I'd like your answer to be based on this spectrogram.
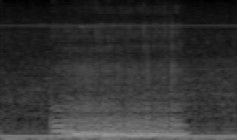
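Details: A cat snoring while asleep: a single low, rattling snore lasting over a second against a steady low room hum; the owner says he snores like this all the time.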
